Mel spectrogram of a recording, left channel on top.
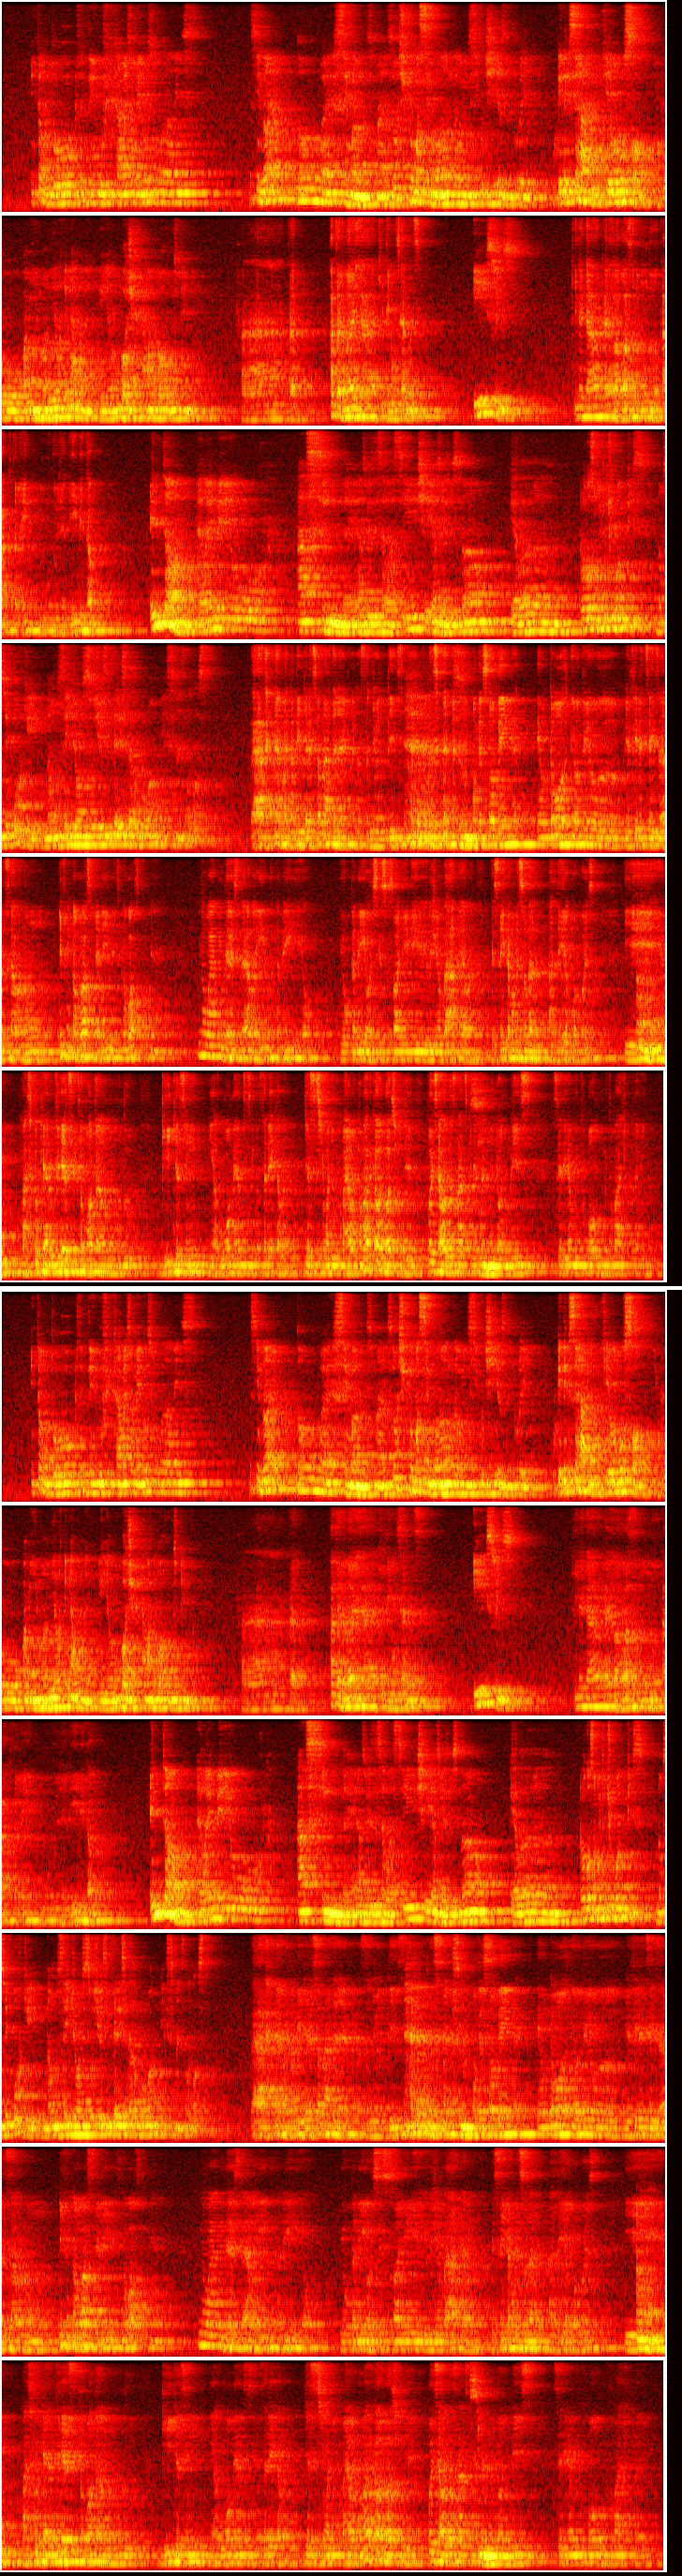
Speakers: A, on the right; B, on the left.
A: Então, estou pretendendo ficar mais ou menos umas, assim, não é, não é semanas, mas eu acho que uma semana ou em cinco dias, né, por aí. Porque tem que ser rápido, porque eu não vou só. Eu vou com a minha irmã e ela tem aula, né? E ela não pode ficar matando aula muito tempo.
B: Ah, tá. A tua irmã, ah, que tem 11 anos?
A: Isso, isso.
B: Que legal, cara. Ela gosta do mundo otaku também, do mundo de anime e tal.
A: Então, ela é meio Assim, né? Às vezes ela assiste, às vezes não. Ela, ela gosta muito de One Piece. Não sei por quê. Não sei de onde surgiu esse interesse dela por One Piece, mas ela gosta.
B: Tá, <laughs> mas tá bem direcionada já, aquela questão de One Piece.
A: <laughs>
B: Começou, <laughs>
A: Sim.
B: começou bem, cara. Eu tô, eu tenho minha filha de seis anos, ela não, enfim, não gosta de anime, assim, não gosta porque não é do interesse dela ainda também. E eu, eu também eu assisto só anime legendado, e ela recém tá começando a, a ler alguma coisa. E
A: Aham.
B: mas <laughs> eu quero ver assim se eu boto ela no mundo geek assim em algum momento, assim, gostaria que ela de assistir um anime com ela. Tomara que ela goste um dia. Pois se ela gostasse que
A: Sim.
B: nem a tua irmã de One Piece, seria muito bom, muito mágico pra mim.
